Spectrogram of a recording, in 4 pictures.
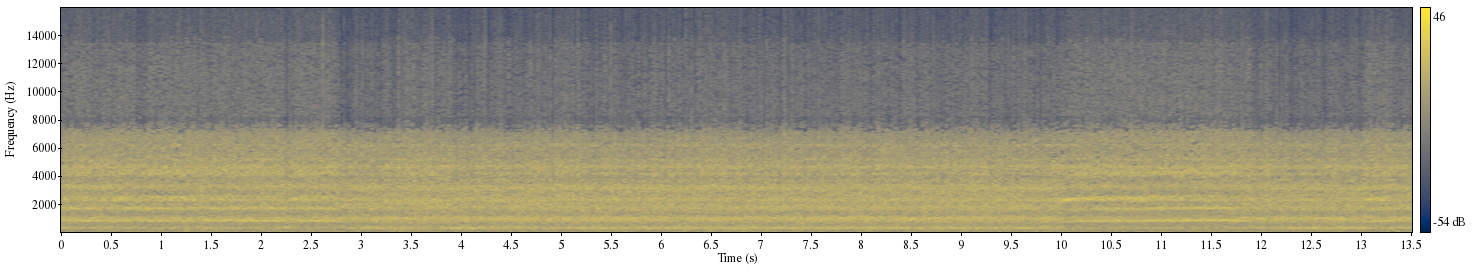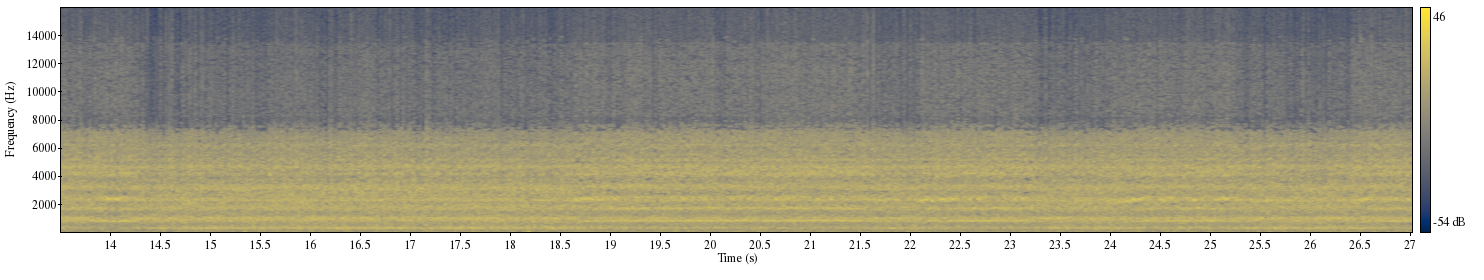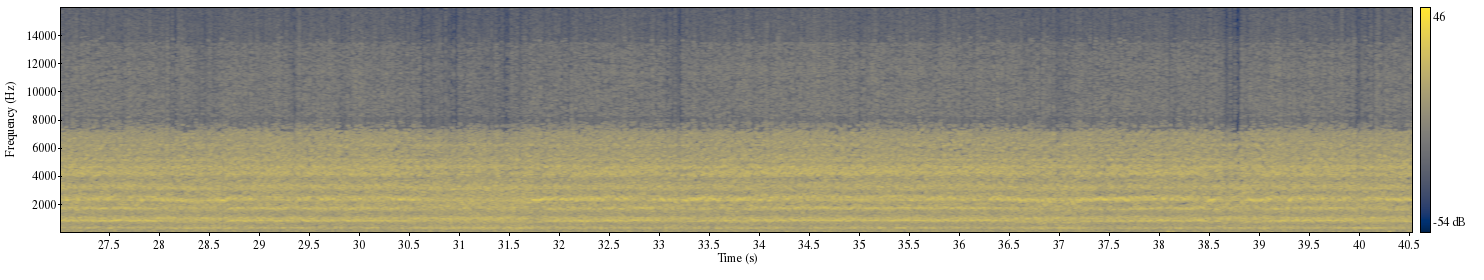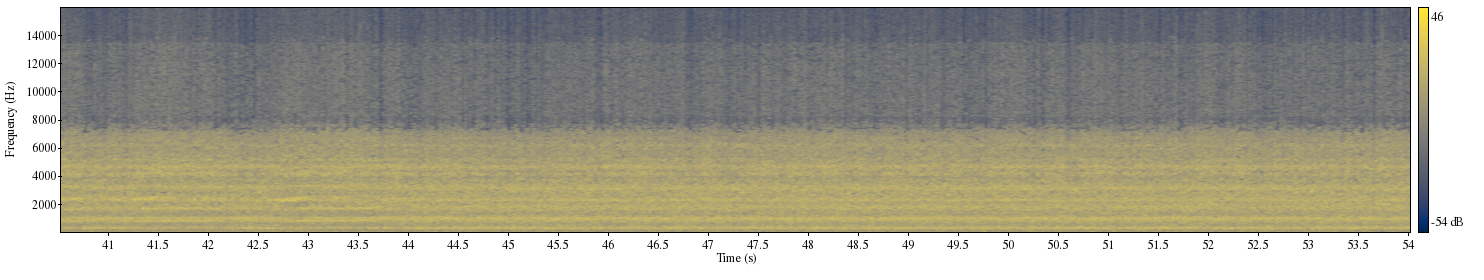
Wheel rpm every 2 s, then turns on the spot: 230, 220, 220, 210, 210, 220, 220, 210, 210, 220, 230, 230, 220, 230, 230, 220, 230, 230, 220, 230, 230, 230, 210, 210, 210, 210, 200.
none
